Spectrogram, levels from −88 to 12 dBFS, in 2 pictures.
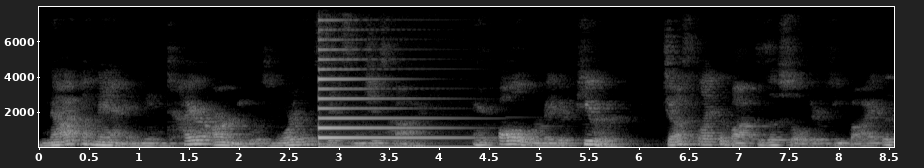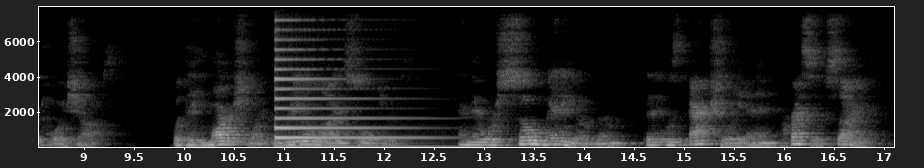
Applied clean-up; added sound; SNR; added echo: none; Acoustic guitar; -3 dB; reverberation time 0.6 s.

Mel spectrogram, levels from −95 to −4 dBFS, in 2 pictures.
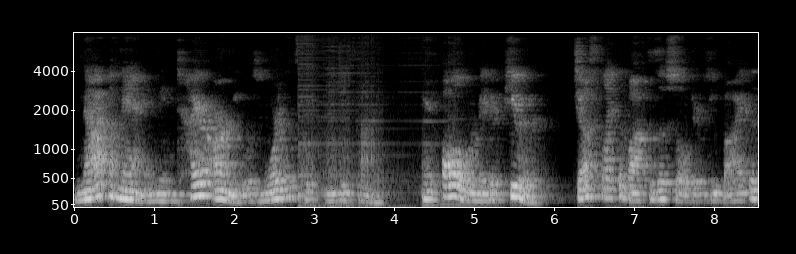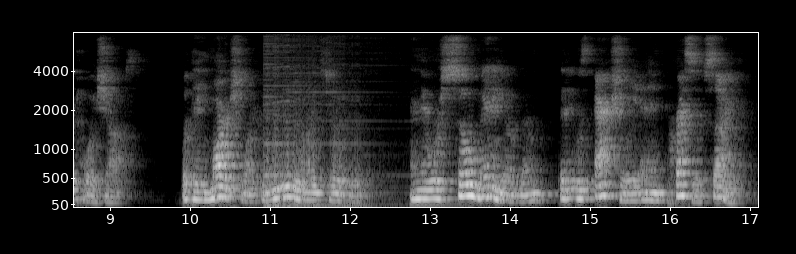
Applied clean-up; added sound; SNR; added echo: neural separator model SepFormer DNS4.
